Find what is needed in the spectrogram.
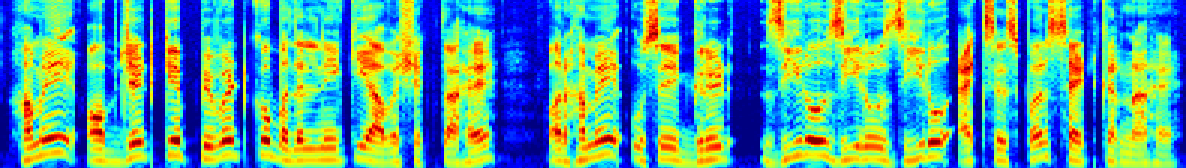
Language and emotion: Hindi, neutral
